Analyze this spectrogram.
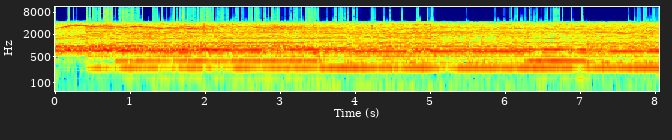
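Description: Live rock band playing, electric guitars ringing out long held notes. A high wavering tone sits over them for the first two seconds or so.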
